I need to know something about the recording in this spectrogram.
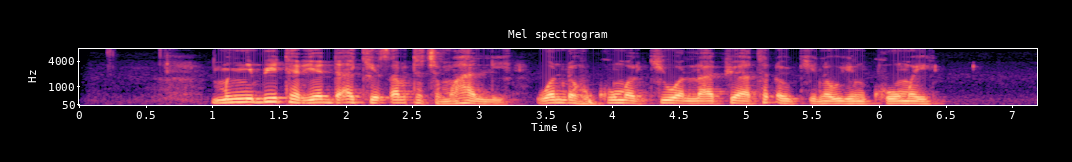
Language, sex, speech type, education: Hausa, male, spontaneous, tertiary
